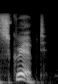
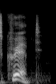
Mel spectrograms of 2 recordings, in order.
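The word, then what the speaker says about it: scrypt: lady coheng uses a different proof-of-work consensus mechanism than Bitcoin called Script pronounced as Crypt Which is less energy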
